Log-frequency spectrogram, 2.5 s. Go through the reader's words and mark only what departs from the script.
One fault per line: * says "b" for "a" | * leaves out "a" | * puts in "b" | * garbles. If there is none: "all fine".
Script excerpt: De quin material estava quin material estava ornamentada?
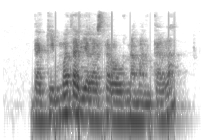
* leaves out "quin material estava"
